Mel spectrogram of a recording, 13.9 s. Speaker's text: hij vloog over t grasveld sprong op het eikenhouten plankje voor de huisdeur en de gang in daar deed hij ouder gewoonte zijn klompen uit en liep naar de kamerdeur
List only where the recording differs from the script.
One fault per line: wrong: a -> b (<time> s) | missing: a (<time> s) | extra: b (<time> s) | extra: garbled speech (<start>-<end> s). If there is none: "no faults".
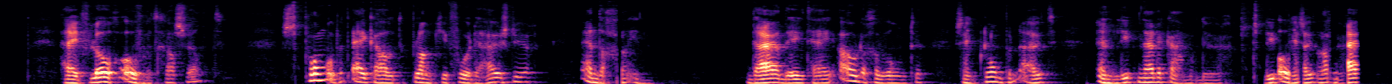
extra: garbled speech (12.4-13.6 s)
